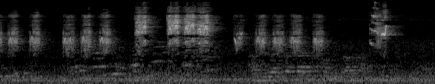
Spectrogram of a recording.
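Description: A sogon sings a fast series of high, sharp chirps and squeaky bursts, several per second, with a louder scratchy phrase in the middle.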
